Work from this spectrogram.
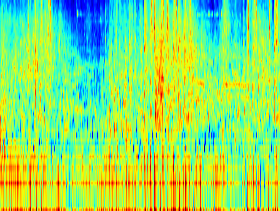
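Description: Pistol gunfire in the video game Tomb Raider, a steady rattle of sharp shots and bursts running through the whole stretch over a dense game-combat background.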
